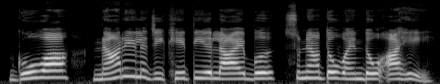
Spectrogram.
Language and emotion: Sindhi, neutral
